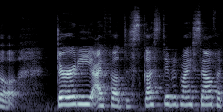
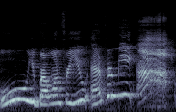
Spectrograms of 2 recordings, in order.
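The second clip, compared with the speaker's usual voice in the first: mock flirty gushing; 9 semitones higher than usual. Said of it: "I wasn't like".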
